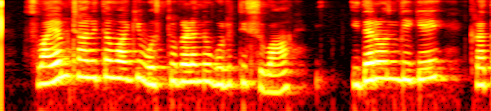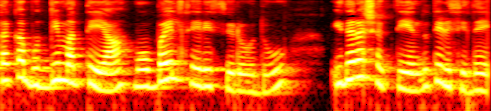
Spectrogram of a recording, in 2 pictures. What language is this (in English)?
Kannada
